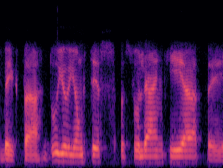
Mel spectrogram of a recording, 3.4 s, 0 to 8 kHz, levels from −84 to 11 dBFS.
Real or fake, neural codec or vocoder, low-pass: real; none; 7.2 kHz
